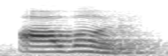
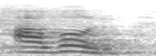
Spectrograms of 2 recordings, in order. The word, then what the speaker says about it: hour: उसके बाद HOUR means आवर, एच नहीं बोलते, आवर।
